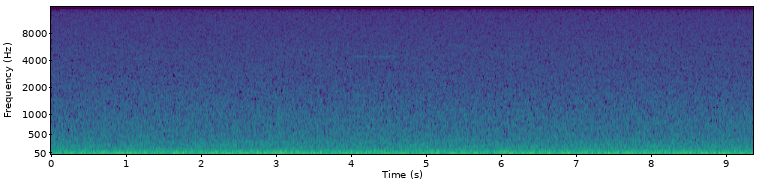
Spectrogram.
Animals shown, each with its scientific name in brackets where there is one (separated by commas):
Golden-crowned Kinglet (Regulus satrapa)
